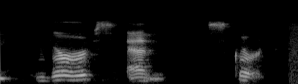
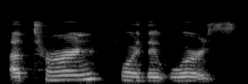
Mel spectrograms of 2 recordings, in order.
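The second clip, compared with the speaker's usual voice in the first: slow model reading; slower than usual. Shown as a demonstration. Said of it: "slow model reading".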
